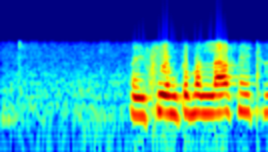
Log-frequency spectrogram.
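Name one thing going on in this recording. A woman reads out the news clearly into a microphone.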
